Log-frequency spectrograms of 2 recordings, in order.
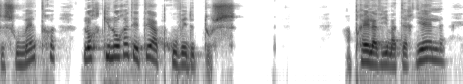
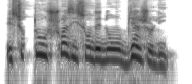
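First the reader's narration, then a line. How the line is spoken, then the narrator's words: Exclaimed. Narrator (French): s'écria Iverson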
